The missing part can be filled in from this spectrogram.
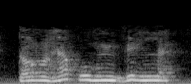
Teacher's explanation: الراء هي المفخمة والقاف كمان مفخمة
